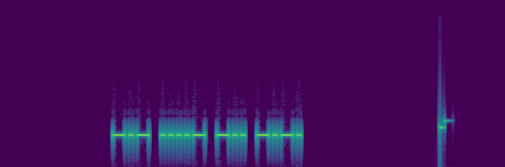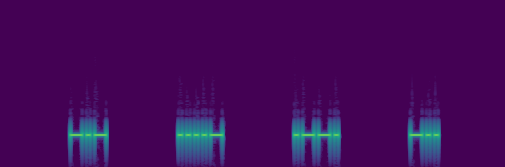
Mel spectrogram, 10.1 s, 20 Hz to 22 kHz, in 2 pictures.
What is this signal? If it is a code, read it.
Morse code, heard as a keyed tone, about 29 wpm, spaced as for 15 wpm, 700 Hz. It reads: K4DC K4PD
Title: USA Call Signs - 4 Characters - 6x Character Spacing - 30wpm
